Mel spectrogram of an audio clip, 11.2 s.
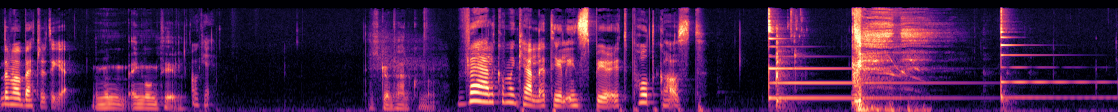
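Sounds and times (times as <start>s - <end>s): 
speech: 0.0s - 2.3s, 3.7s - 7.1s
glass struck like a singing bowl: 7.7s - 11.1s.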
